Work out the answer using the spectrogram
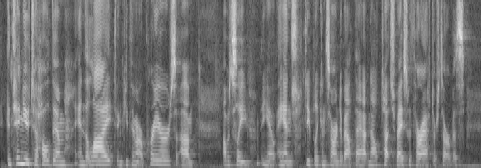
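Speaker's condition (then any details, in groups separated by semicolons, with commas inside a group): No condition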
